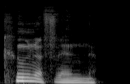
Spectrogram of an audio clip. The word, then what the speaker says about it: Kunafin: Cunafin, and it's spelled K-U-N-A-F-I-N, Cunafin, and they sell fly parasites.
